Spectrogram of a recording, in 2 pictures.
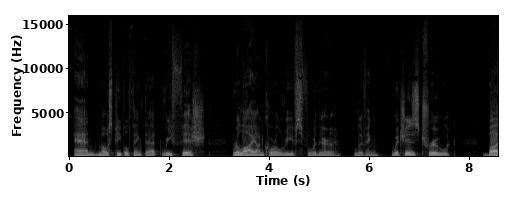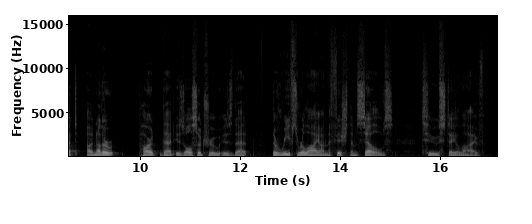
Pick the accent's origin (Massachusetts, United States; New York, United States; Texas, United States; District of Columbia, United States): New York, United States; because to the extent that I have grown up, I grew up around Long Island and, I have some perspective.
